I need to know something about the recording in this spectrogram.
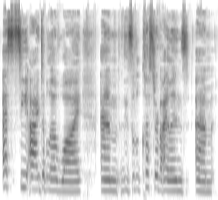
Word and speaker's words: Scilly: This takes place on the, I'm going to say it wrong, Scilly Islands? Scilly.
